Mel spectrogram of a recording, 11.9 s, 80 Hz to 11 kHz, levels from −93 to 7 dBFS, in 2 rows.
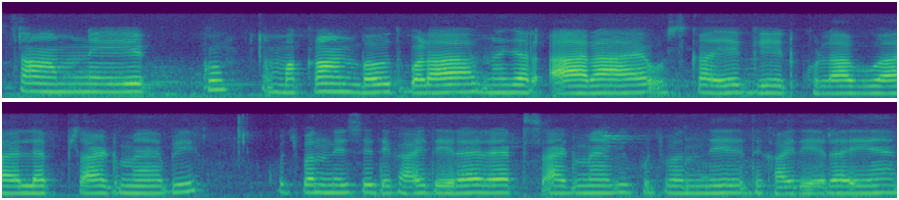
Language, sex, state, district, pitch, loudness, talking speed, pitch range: Bhojpuri, female, Bihar, Saran, 210 Hz, -19 LUFS, 180 wpm, 200-225 Hz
